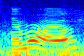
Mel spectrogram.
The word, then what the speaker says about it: Amariah: Amariah, you pronounce it like Mariah, just with an A.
